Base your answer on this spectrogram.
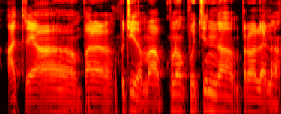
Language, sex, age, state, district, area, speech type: Tamil, male, 18-30, Tamil Nadu, Viluppuram, rural, spontaneous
